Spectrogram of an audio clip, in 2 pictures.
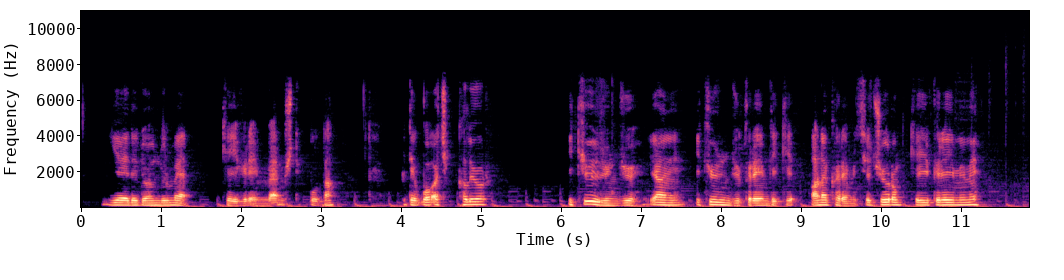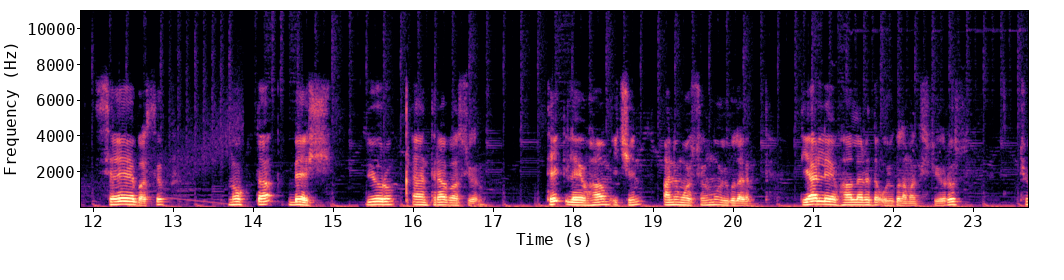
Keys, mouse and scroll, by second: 6.4 click, 12.2 s, 13.9 KP_Decimal, 14.3 KP_5, 15.9 KP_Enter, 22.7 click, 23.3-23.6 drag.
